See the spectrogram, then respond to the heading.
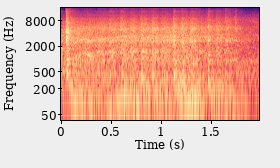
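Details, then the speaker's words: Engine with a newly installed starter spins evenly for a couple of seconds but never catches; no-start, possibly with no gas in the car. "any gas yet do we know that there's any gas in the car oh yeah there might not be any gas in this probably"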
